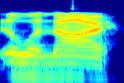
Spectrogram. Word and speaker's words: Illini: Everyone laughs at me how I pronounce it, but I pronounce it Illini.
